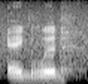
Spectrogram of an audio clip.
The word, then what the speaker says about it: adelgid: They got this thing called a woolly egglid. It's actually spelled like Adelgid.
